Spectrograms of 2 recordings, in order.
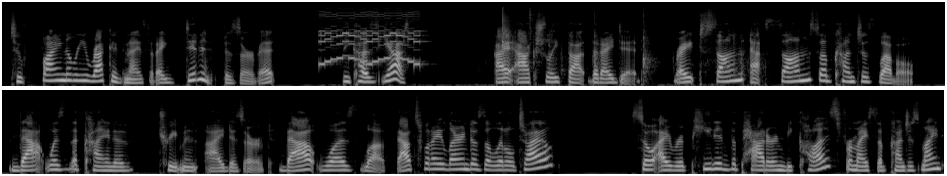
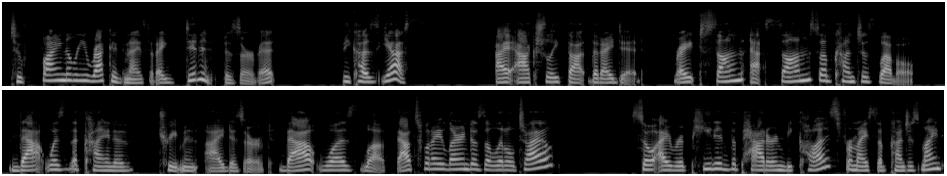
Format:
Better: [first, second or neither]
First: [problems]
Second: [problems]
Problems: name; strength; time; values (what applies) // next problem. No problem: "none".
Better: second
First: doorbell; noticeable; from 3 to 7.5 s; peak level with the speech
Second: none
